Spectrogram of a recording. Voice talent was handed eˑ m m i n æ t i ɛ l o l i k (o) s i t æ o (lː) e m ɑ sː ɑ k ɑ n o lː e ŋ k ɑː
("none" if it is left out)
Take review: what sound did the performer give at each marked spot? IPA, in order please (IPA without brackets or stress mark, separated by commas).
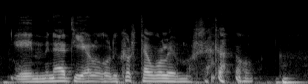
o, l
